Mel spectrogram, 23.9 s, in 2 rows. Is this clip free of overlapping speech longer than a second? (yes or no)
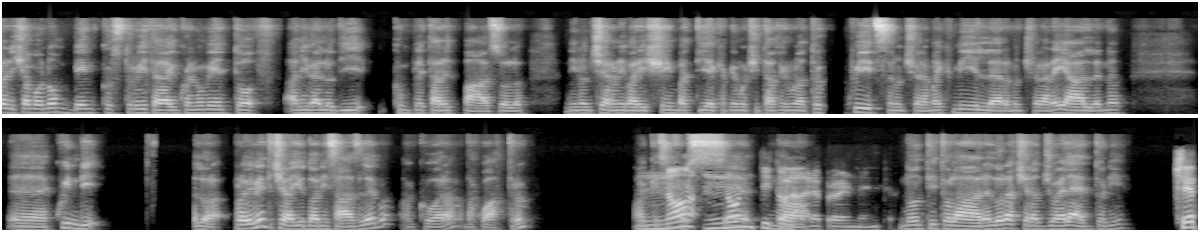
no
